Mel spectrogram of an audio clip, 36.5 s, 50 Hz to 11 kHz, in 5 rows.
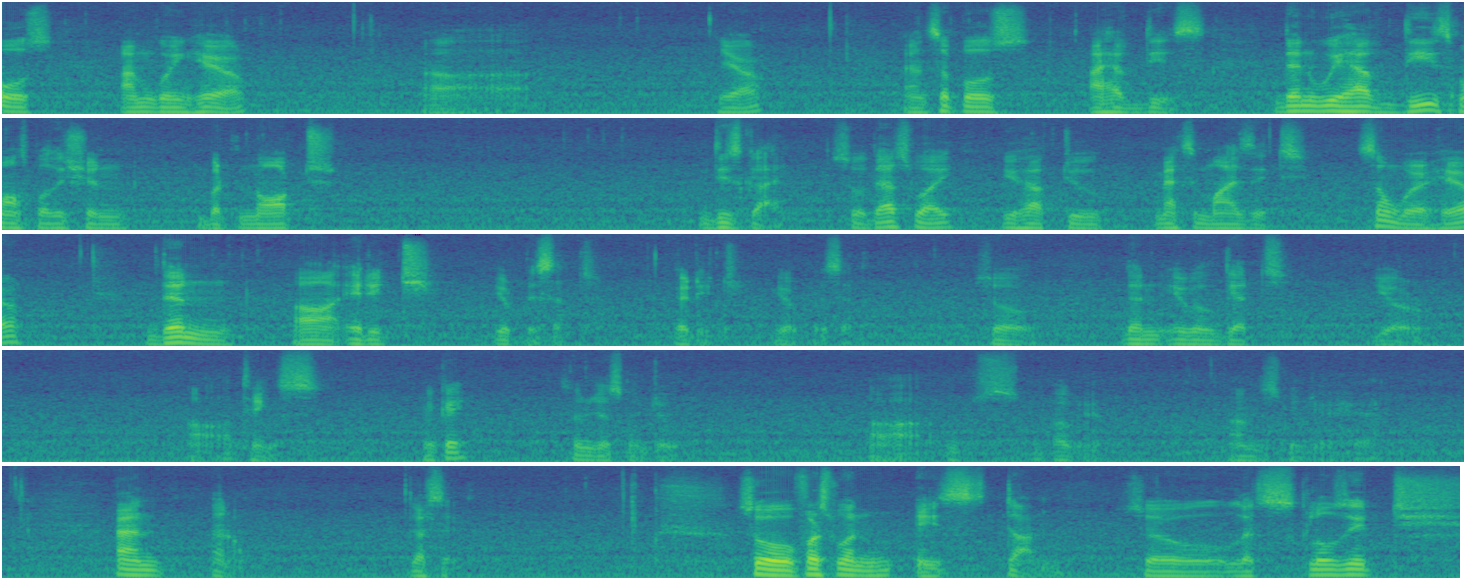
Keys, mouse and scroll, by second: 1.1 click, 3.0 click, 3.7 click, 4.5 click, 6.6 click, 8.5 click, 10.1 click, 12.4 click, 13.5-14.7 drag, 15.6 click, 16.6 click, 17.4 click, 18.0 click, 19.2-22.1 drag, 24.7 click, 26.9 click, 29.8-32.3 drag, 34.9 click, 36.3 click.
